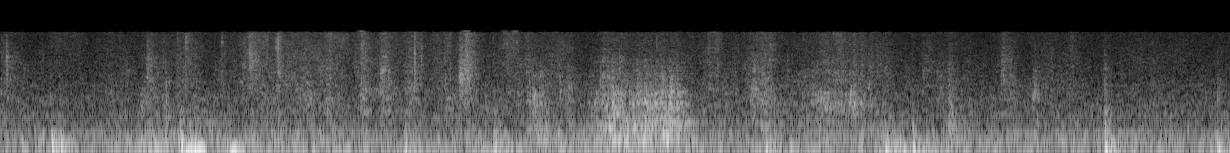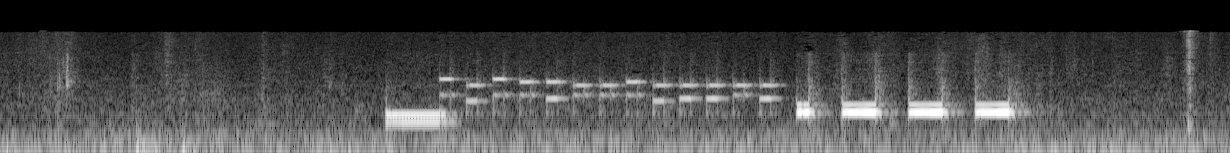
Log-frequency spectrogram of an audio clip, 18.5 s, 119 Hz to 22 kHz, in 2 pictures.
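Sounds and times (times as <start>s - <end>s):
telephone keypad dialing tones: 12.1s - 17.0s.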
